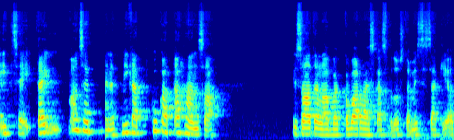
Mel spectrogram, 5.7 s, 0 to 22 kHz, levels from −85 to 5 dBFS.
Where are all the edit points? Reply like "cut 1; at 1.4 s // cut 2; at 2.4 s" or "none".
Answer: cut 1; at 1.3 s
